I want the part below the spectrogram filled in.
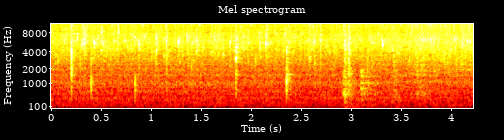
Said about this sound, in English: Now it's time to add the ginger and garlic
